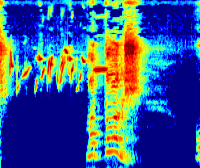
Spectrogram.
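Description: European goldfinch singing: a quick run of short, high twittering chirps through the first second or so.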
